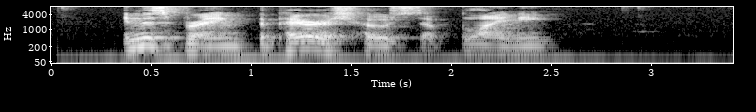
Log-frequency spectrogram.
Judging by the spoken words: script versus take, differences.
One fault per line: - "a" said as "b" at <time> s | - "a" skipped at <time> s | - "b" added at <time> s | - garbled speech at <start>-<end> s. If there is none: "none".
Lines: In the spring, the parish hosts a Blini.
none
